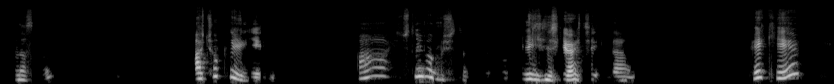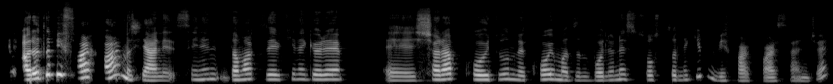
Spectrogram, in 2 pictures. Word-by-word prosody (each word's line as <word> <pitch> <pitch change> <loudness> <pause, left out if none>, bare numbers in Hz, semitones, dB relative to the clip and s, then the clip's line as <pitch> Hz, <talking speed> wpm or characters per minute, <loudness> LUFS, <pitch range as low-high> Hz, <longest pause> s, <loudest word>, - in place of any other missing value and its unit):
Nasıl? 215 - -7 1.4
A! 265 - +6
Çok 375 +5 -4
ilginç. 180 - 0 1.0
A! 380 +8 -3
Hiç 355 0 -17
duymamıştım. 325 - -1 0.3
Çok 280 - -31
ilginç 220 -4 +2
gerçekten. 215 - +1 1.1
Peki, 305 - +3 0.6
arada 290 - +8
bir 465 - +10
fark 310 +3 +6
var 375 - +5
mı? 320 -8 +2
Yani, 185 -2 +1
senin 245 +6 -11
damak 240 +4 0
zevkine 230 +1 -6
göre, 230 0 -2 0.4
eee, 185 0 -7
şarap 230 +6 +1
koyduğun 225 +1 -2
ve 200 - -6
koymadığın 200 -4 -5
bolonez 210 +5 -8
sosta, 210 0 -11
ne 210 +1 -15
gibi 345 - -13
bir 180 0 -13
fark 175 -1 -12
var 160 - -6
sence? 165 - -14
230 Hz, 120 wpm, -23 LUFS, 205-290 Hz, 1.4 s, bir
